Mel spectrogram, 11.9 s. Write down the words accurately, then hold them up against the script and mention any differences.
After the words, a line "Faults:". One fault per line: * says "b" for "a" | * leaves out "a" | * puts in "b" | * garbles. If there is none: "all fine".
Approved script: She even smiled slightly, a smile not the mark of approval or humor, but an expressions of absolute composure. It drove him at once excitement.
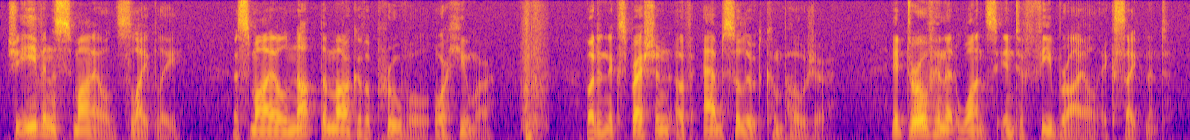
She even smiled slightly, a smile not the mark of approval or humor, but an expression of absolute composure. It drove him at once into febrile excitement.
Faults:
* says "expression" for "expressions"
* puts in "into febrile"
